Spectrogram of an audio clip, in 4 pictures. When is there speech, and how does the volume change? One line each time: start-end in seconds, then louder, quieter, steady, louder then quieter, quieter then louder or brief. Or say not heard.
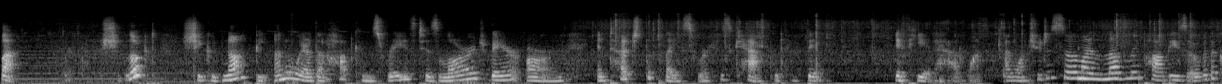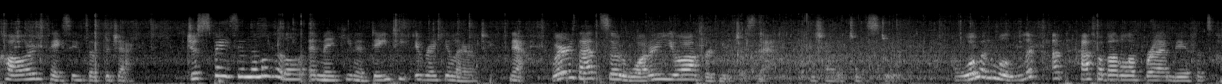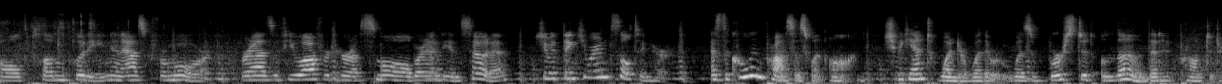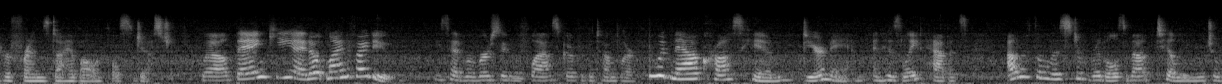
0.0-48.8 steady.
